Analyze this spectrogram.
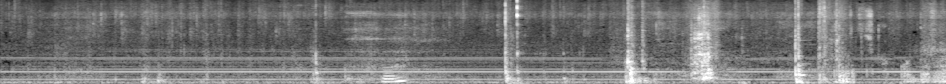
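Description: Hand tools and small metal parts clicking and rattling in scattered bursts as bolts and fittings are undone in a car's engine bay, over a steady hum. The clicks get more frequent in the second half.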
